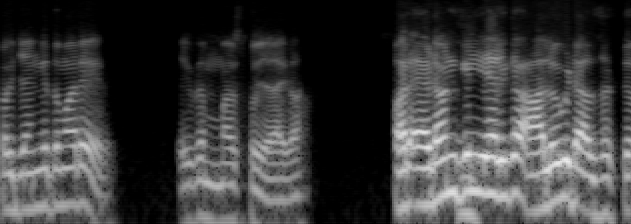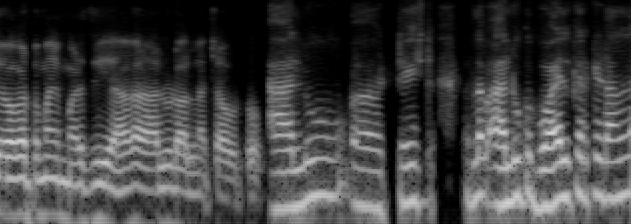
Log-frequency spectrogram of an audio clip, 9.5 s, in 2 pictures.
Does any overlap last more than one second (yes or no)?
no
